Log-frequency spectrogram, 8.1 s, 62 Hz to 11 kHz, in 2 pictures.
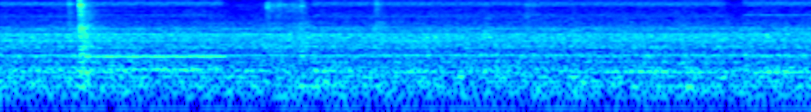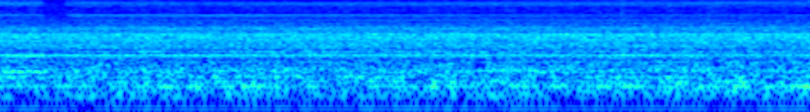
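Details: XR-640 after repair, recorded November 28, 2018: a steady electrical hum with faint, irregular clicks that come and go; the noises returned after repair, same as the previous day.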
